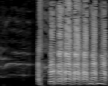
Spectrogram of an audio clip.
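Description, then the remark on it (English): A voice imitates a dog's yelping holler: a quick string of about eight loud, high yips in rapid rhythm, preceded by a brief faint whine. “Did the dog holler like that?”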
